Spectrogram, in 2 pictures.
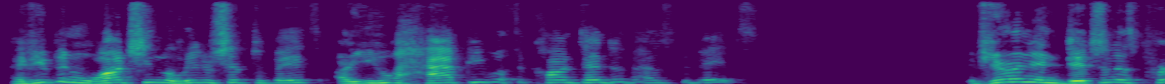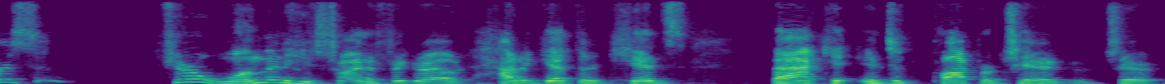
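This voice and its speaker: A man's voice: sits high, breathy edge. A man in his sixties speaking passionately and emphatically as a political candidate at a campaign event. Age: 60s. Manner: passionate, emphatic, rising to forceful peaks.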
